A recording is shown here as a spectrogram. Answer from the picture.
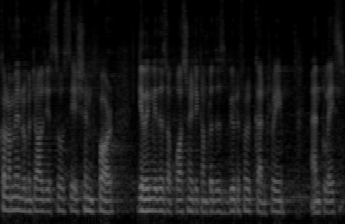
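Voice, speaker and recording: A man talks at a medium pitch in a bright, sharp tone. His intonation is flat and monotone. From South India. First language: Malayalam. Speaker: rheumatologist. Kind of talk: lecture. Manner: halting, many fillers.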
